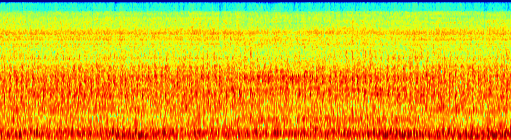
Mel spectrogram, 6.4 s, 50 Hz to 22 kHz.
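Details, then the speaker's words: Abandoned 1976 Winnebago Brave engine first running after revival: runs steadily under heavy fan and hiss noise, no obvious knock or stumble; seems to be running okay. "yeah i'm sure the rings love that i think it sounds okay"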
